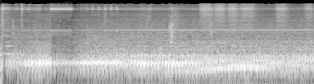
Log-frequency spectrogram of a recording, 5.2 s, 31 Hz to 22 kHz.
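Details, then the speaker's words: Honda CB150R LED with ignition on: a quiet, steady low hum as the fuel pump runs nonstop instead of stopping; the cause turned out to be a faulty ECM. "kedengaranah ini dengung terus ya tapi gak begitu tidak begitu k Mas ya"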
